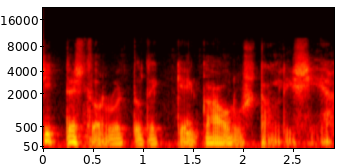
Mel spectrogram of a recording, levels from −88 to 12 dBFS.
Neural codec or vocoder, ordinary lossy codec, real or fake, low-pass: none; none; real; 9.9 kHz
